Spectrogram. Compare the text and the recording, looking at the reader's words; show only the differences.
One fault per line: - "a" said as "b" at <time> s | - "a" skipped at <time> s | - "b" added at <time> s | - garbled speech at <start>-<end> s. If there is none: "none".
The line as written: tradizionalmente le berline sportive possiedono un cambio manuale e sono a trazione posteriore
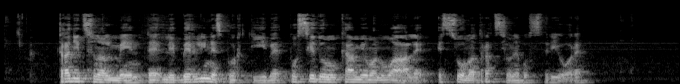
none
